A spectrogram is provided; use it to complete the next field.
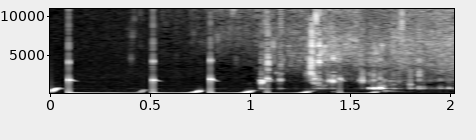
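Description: A drink being poured from a bottle into a glass, with five rhythmic glugs that give way to a softer splashing trickle at the end. No one speaks.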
